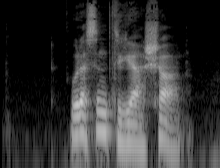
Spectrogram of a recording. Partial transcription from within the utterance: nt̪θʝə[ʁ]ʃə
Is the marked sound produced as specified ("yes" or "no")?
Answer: yes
